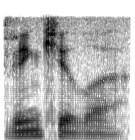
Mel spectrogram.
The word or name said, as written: vincula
